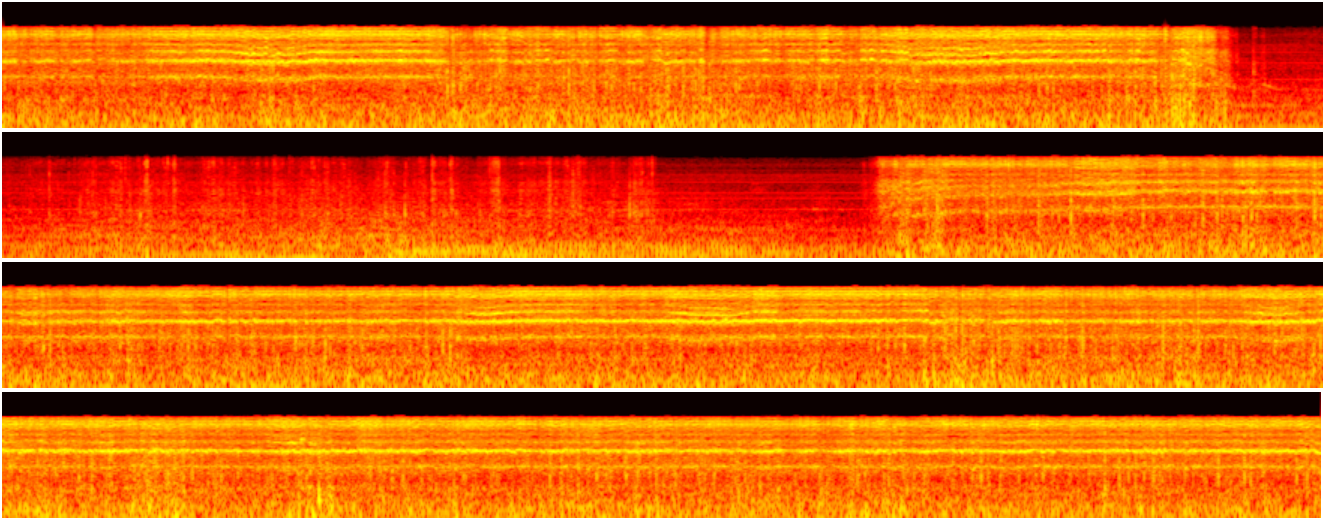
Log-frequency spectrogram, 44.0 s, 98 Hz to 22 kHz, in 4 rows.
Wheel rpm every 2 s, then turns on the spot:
230, 220, 230, 230, 210, 50, 20, 20, 10, 120, 220, 230, 230, 230, 230, 230, 230, 230, 230, 230, 230, 230.
10-18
